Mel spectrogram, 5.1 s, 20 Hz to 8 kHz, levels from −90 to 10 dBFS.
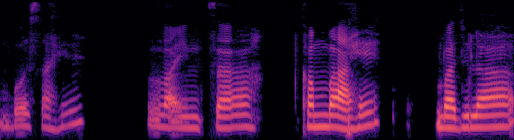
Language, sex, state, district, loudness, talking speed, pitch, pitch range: Marathi, female, Maharashtra, Chandrapur, -26 LUFS, 95 wpm, 205 Hz, 195-220 Hz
